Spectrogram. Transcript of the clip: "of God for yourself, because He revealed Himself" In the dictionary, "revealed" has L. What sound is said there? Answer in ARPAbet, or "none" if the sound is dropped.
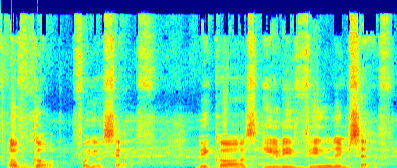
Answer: L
